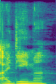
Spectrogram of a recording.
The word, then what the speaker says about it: IDEMA: Is it IDEMA? – I call it IDEMA.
